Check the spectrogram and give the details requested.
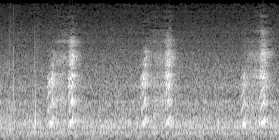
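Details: Amazon parrot at home giving funny sounds: three evenly spaced bursts, each a double harmonic squawk, the second note brighter, roughly every one and a half seconds in a quiet room.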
